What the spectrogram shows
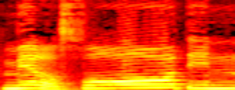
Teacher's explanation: را ساکن کے بعد حروف مستعلیہ میں سے صاد ہے، لہٰذا اس را کو بھی پر پڑھیں گے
